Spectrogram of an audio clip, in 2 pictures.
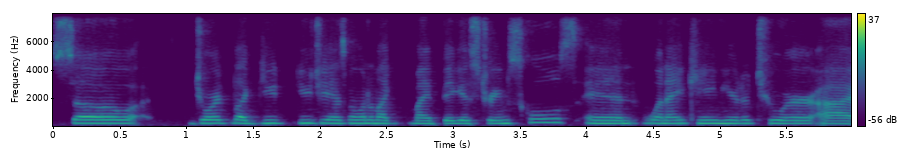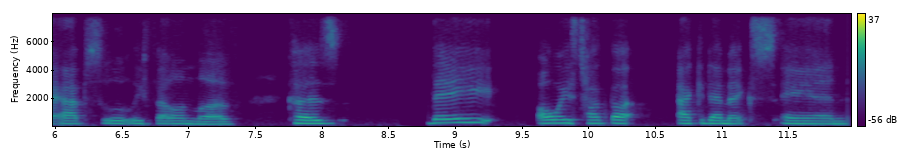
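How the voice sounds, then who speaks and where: A woman speaks at a moderate pace in a fairly high, somewhat breathy voice with a dark, mellow tone. Her intonation is monotone and flat. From Georgia, US (Forsyth County). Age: young. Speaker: university student. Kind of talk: casual introduction on video call.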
